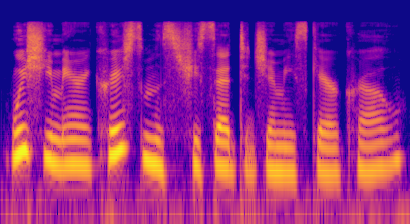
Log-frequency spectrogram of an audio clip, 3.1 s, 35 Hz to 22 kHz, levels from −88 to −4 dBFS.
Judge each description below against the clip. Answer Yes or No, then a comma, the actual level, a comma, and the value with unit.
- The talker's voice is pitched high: Yes, high, 195 Hz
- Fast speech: No, average, 175 wpm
